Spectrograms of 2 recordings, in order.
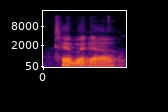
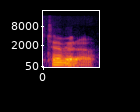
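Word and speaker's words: Thibodeau: isn't it yeah huh Maybe maybe someone in his family had Tibido but you think it's tibs like tibs you think it's tibo silent h yeah because that's French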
